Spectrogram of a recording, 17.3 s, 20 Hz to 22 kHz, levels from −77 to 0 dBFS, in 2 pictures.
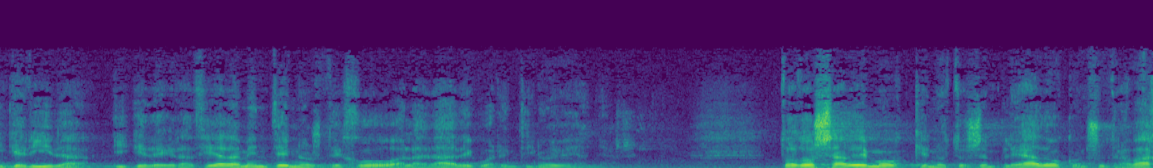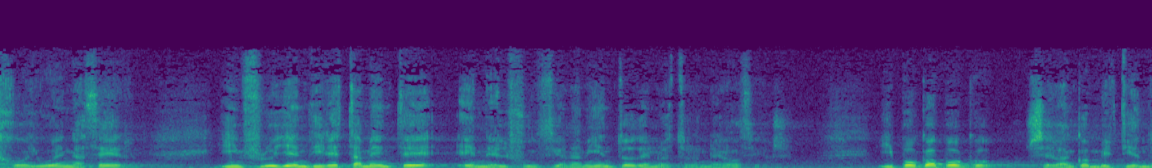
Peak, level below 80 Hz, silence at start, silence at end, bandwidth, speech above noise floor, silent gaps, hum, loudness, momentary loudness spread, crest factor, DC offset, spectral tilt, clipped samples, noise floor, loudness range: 0 dBFS; -46 dBFS; 0 s; 0 s; 16 kHz; 23 dB; none; none; -21 LUFS; 19 LU; 20 dB; under 0.1%; -4 dB/octave; under 0.1%; -44 dBFS; 7 LU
